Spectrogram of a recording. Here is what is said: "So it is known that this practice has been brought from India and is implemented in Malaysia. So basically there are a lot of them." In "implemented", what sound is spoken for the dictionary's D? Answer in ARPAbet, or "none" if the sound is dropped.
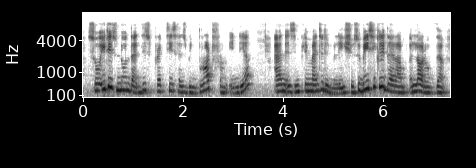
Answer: D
